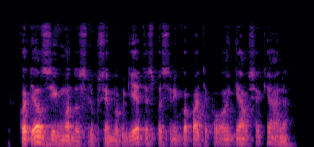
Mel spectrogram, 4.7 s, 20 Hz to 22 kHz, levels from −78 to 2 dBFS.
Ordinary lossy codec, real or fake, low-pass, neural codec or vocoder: AAC, 32 kbps; real; 19.8 kHz; none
